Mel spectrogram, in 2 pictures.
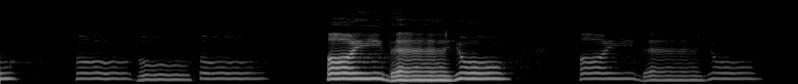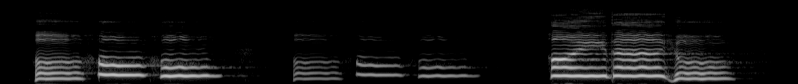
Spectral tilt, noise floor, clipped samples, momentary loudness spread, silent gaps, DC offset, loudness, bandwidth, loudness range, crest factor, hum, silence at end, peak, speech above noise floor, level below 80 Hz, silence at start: -5 dB/octave; -79 dBFS; under 0.1%; 25 LU; 3.13-3.20 s, 8.17-8.23 s, 13.36-13.45 s; under 0.1%; -24 LUFS; 12 kHz; 17 LU; 18 dB; none; 0.65 s; -8 dBFS; 49 dB; -88 dBFS; 0 s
